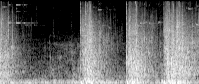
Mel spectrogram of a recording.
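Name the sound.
Tommy gun firing in a horror video game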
